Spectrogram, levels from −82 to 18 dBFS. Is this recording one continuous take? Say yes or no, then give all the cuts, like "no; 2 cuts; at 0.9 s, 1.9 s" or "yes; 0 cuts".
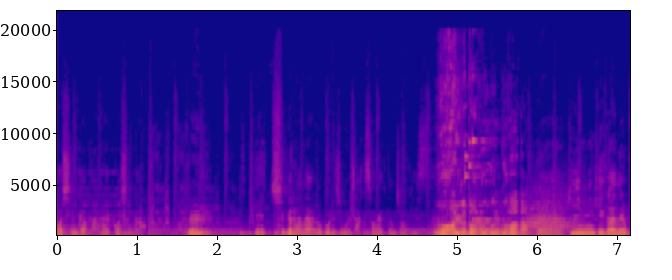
yes; 0 cuts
